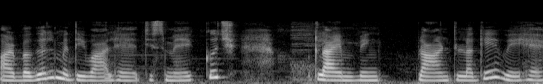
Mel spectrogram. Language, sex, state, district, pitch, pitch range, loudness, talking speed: Hindi, female, Jharkhand, Ranchi, 190 Hz, 185-210 Hz, -18 LUFS, 120 wpm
